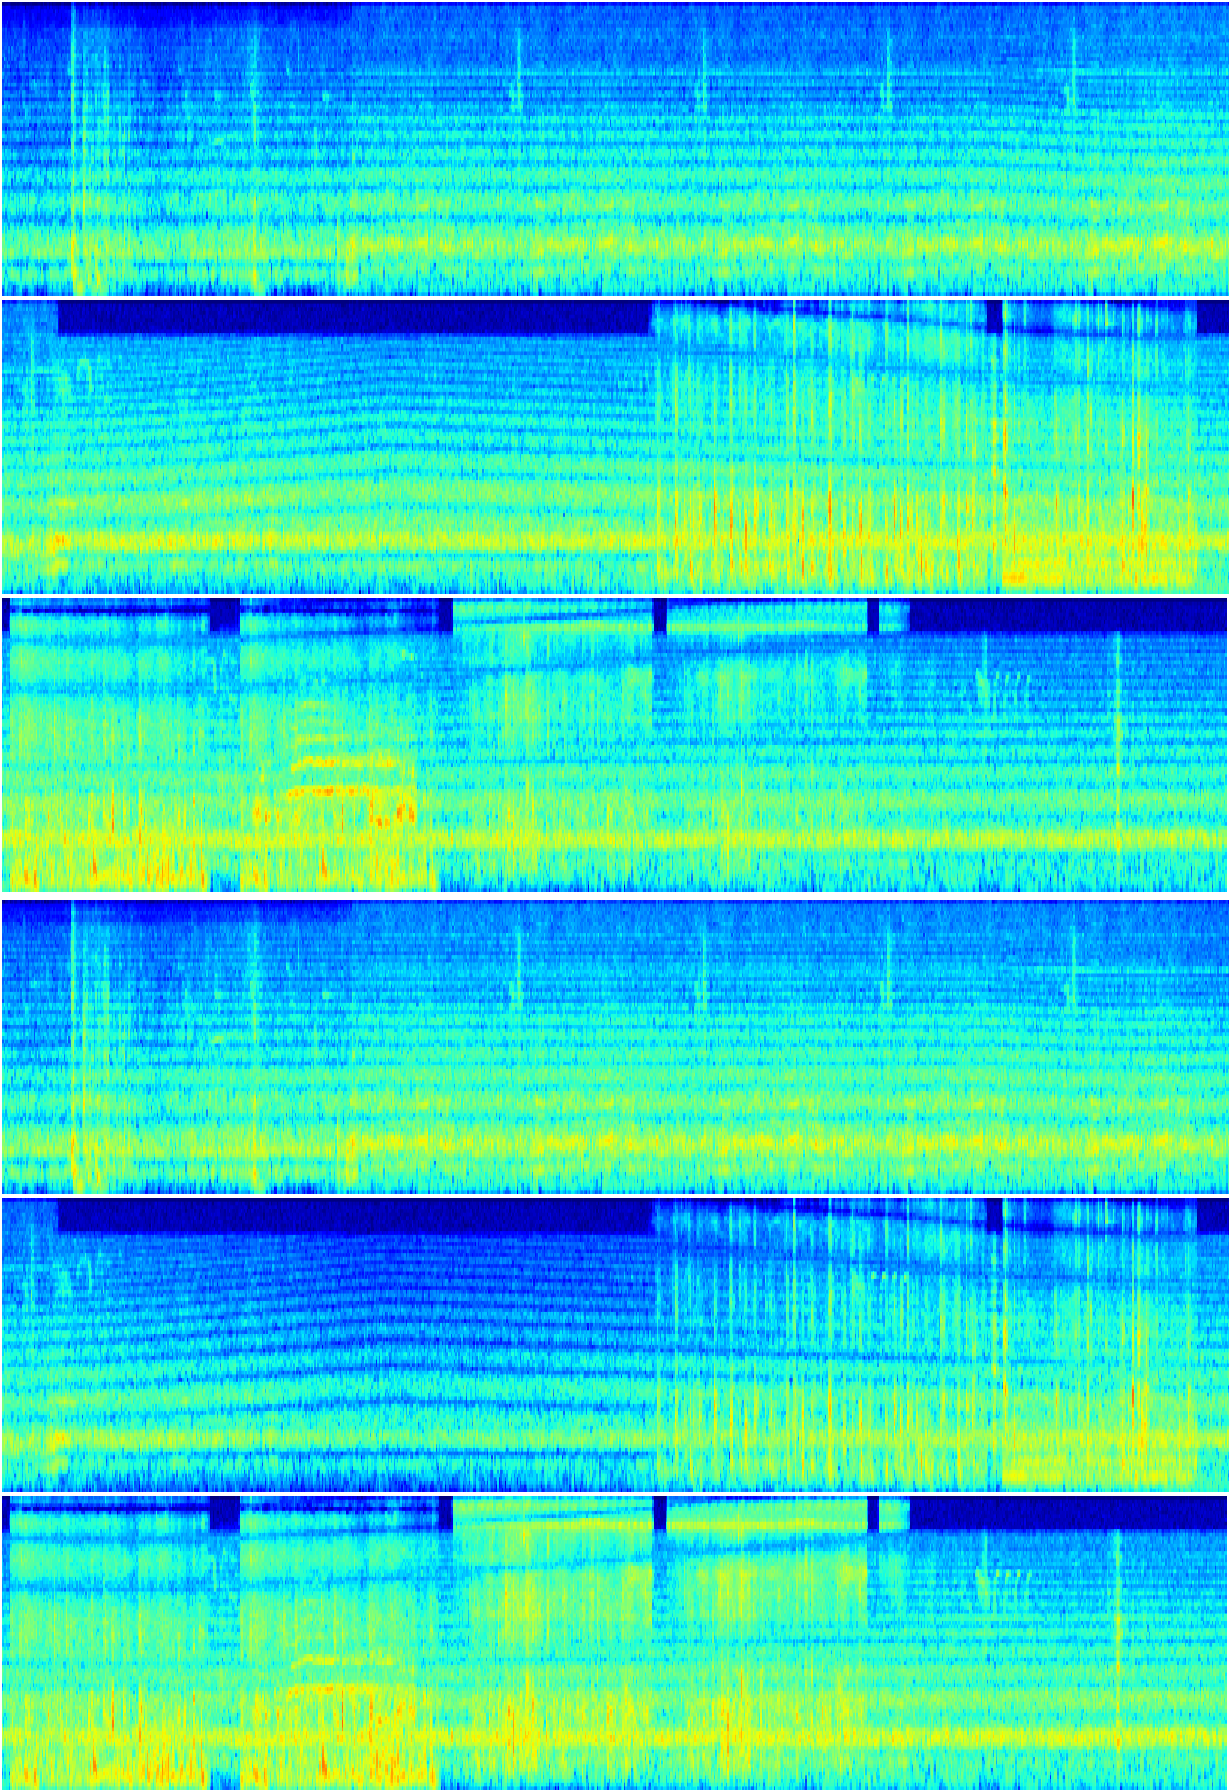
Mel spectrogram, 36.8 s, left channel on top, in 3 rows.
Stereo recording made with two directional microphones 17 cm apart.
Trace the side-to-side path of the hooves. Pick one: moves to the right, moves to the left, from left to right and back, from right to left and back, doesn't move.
moves to the right.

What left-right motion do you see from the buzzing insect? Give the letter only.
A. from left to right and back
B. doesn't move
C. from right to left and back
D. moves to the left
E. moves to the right
C.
